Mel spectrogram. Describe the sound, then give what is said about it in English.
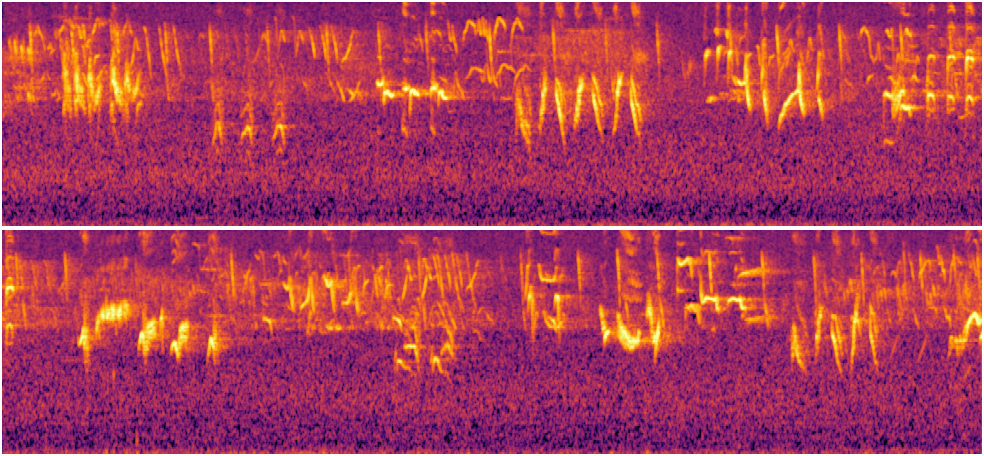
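A thrasher sings from high up in a tree in a parkland meadow with shrubs and tall trees: repeated bright, warbling phrases over a steady outdoor background hum, with short pauses between bursts; other faint chirps sound around. “They might stay low down sometimes and sing.”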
